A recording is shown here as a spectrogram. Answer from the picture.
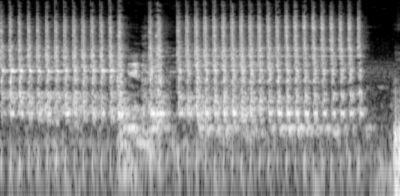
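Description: Excavator-mounted hydraulic breaker hammering rock in rapid, even blows, about ten a second, with a steady ringing tone over them. It runs for nearly two seconds, pauses, gives a short burst, then hammers steadily again and stops shortly before the end.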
